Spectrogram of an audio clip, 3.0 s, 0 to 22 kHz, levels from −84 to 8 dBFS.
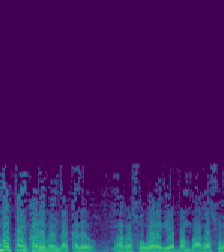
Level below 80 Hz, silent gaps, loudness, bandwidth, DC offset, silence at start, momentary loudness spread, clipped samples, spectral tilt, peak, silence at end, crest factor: -58 dBFS; none; -24 LUFS; 8 kHz; under 0.1%; 0 s; 6 LU; under 0.1%; -5.5 dB/octave; -12 dBFS; 0 s; 12 dB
